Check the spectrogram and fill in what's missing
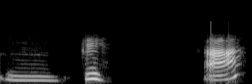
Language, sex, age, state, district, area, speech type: Maithili, female, 45-60, Bihar, Madhepura, rural, conversation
